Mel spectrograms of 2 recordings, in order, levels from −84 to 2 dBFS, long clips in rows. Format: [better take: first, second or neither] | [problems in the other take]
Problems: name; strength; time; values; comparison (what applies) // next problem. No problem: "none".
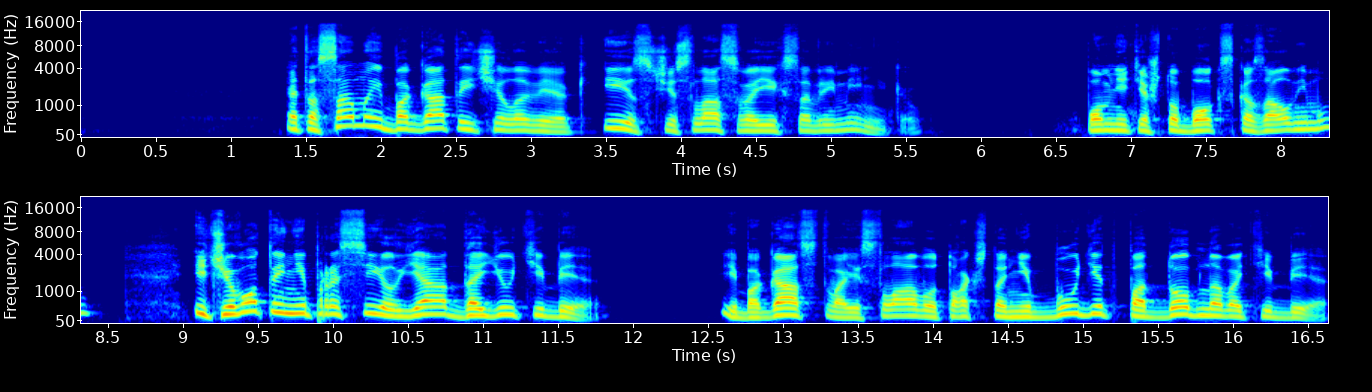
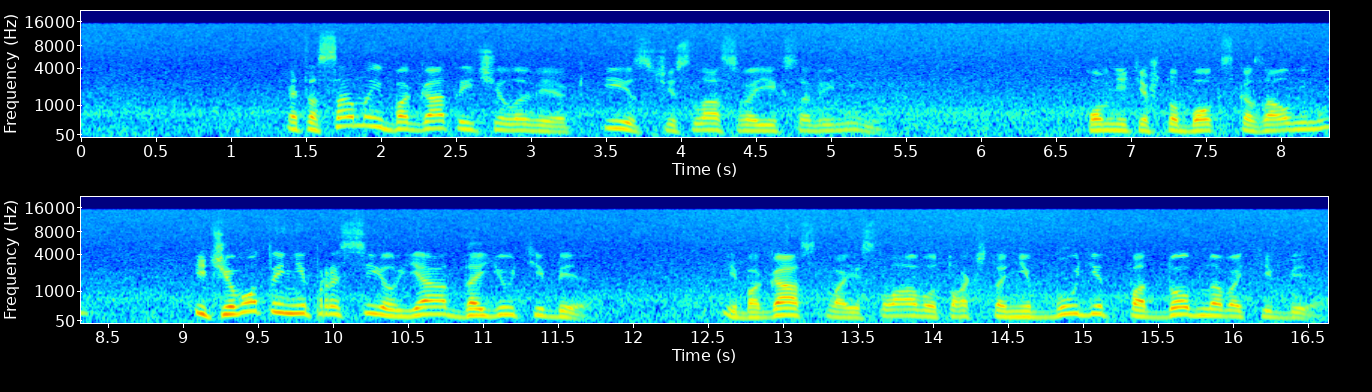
first | hiss; loud; throughout; 8 dB below the speech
